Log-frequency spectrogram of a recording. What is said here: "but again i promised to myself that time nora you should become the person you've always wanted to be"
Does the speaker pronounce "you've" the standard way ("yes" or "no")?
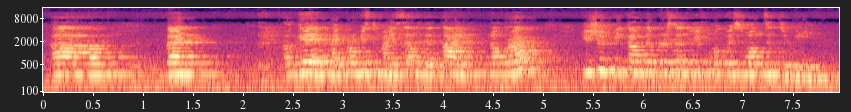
no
